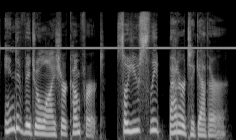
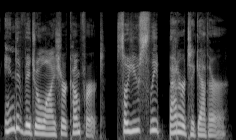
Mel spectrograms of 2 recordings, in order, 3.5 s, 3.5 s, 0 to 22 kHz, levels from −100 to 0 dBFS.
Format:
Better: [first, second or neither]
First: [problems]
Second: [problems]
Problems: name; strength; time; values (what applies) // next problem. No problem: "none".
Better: second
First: high-pitched whine; loud; throughout; 5.5 kHz, 9 dB below the speech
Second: none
